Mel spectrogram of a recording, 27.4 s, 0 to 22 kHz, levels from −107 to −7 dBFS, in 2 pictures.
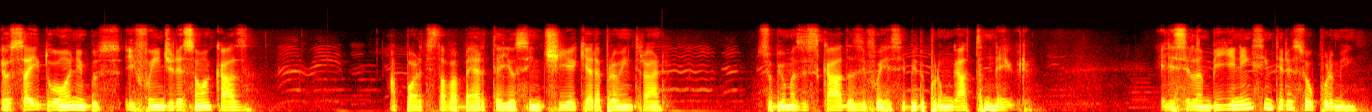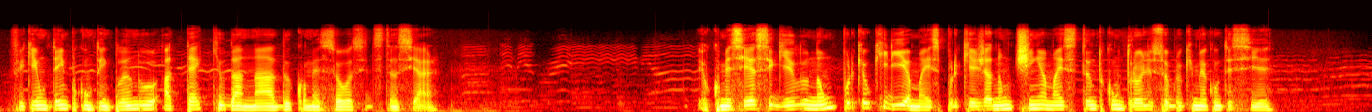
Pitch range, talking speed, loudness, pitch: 105-130 Hz, 160 wpm, -22 LUFS, 110 Hz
